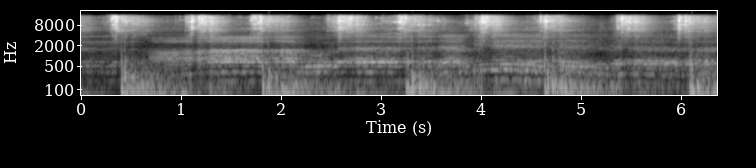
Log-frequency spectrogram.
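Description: Eritrean Orthodox clergy chanting together, with hand-held sistra (tsenatsil) shaken in a steady beat over the singing. A few low thuds fall in with the rhythm.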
